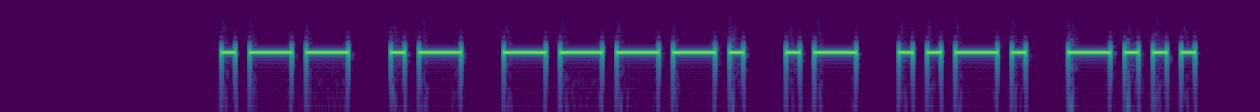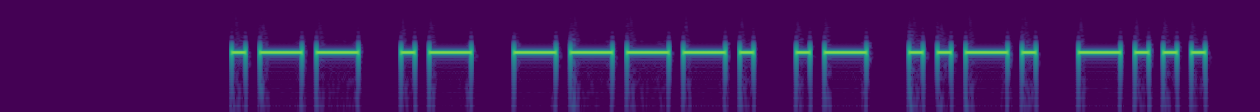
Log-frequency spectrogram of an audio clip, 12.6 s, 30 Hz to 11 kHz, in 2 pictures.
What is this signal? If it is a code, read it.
Morse code, heard as a keyed tone, about 17 wpm, 700 Hz. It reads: WA9AFB WA9AFB
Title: USA Call Signs - 6 Characters - Repeated 3x - 17wpm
